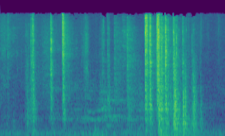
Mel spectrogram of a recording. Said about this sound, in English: Oh, we're here. Let me just get this door open.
